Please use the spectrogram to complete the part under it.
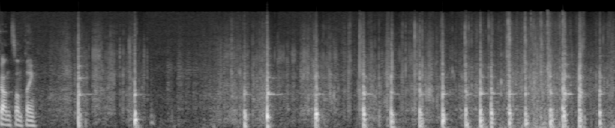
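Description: Rubber balloons squeak and rub together as they are swung about.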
